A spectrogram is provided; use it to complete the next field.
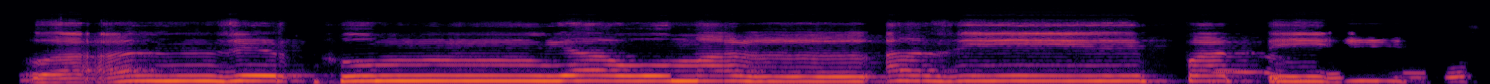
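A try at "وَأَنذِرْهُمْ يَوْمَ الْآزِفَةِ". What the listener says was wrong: Yang panjang itu A bukan Z ya. Z tidak ada tanda panjangnya.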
